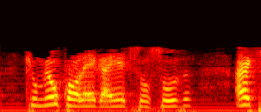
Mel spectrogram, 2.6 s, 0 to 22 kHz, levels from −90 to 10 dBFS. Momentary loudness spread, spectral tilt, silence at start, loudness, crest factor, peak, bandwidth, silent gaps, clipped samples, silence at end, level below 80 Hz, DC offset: 11 LU; -9 dB/octave; 0.25 s; -21 LUFS; 20 dB; -2 dBFS; 4 kHz; none; under 0.1%; 0 s; -44 dBFS; under 0.1%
